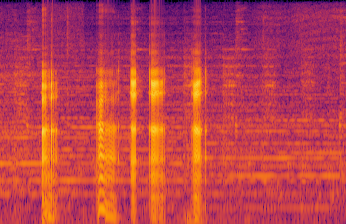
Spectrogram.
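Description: A person's voice making about five short, low grunts with falling pitch in quick succession, over quiet background music.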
